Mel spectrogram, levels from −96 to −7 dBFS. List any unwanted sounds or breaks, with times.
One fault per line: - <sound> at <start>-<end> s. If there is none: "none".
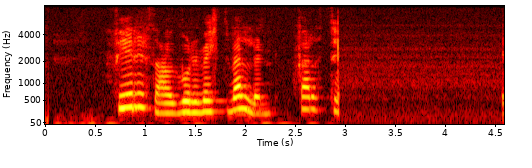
none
